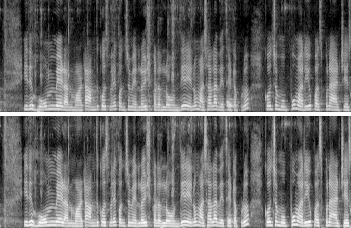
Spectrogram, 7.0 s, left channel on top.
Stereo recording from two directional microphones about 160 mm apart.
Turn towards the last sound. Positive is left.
turn(degrees=-45)  # may be behind; listen again after turning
